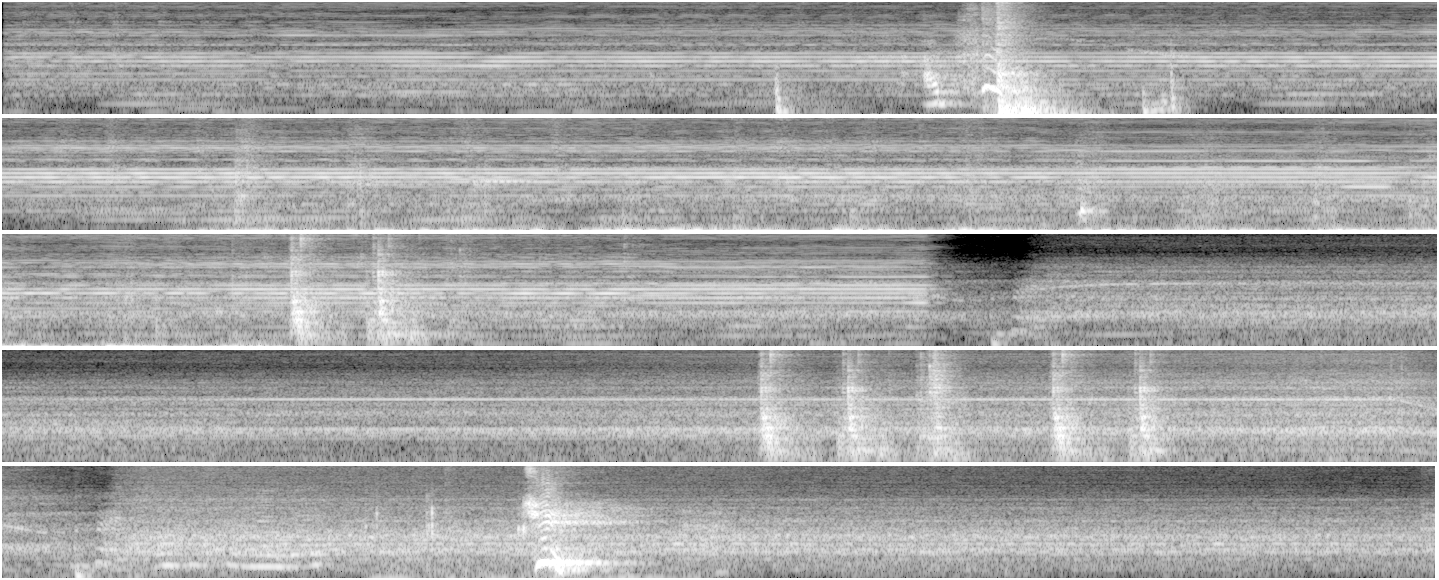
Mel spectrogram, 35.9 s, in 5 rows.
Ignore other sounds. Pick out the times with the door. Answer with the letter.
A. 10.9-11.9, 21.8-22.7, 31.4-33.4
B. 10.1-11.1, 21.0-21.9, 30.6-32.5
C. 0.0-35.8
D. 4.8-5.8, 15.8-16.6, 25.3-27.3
D.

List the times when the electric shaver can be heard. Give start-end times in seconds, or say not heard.
0.0-19.0.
